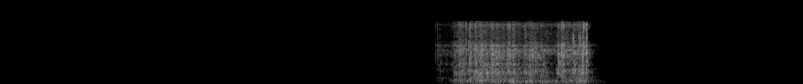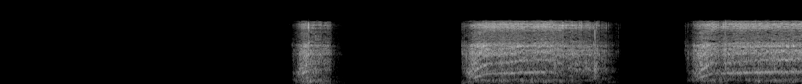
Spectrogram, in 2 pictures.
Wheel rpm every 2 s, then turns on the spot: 0, 0, 10, 0, 0, 0, 60, 70.
4-6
